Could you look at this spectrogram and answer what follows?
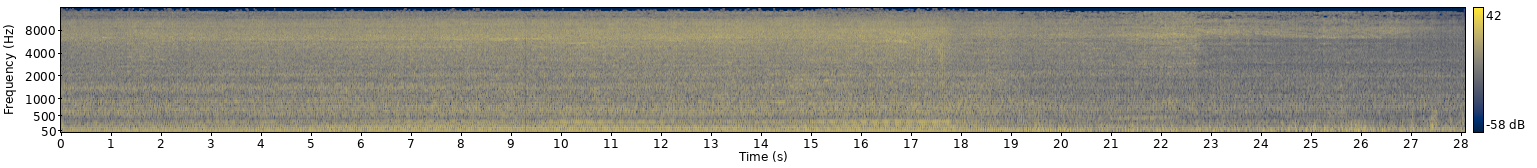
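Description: Portable band sawmill running and cutting a log: a steady engine drone with the hiss of the band blade in the wood. The drone and hiss change about eighteen seconds in, and the hiss drops again a few seconds later.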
